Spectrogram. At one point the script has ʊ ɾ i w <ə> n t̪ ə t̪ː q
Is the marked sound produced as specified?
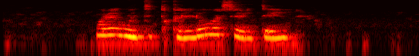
yes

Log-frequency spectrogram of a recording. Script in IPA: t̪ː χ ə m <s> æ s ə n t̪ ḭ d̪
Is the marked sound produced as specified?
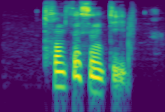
no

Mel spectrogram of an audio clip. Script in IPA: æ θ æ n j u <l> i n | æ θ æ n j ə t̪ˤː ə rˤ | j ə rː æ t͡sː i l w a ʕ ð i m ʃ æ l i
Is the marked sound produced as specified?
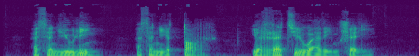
yes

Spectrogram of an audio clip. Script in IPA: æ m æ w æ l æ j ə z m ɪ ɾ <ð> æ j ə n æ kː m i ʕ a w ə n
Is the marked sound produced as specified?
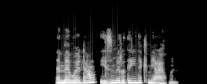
yes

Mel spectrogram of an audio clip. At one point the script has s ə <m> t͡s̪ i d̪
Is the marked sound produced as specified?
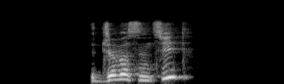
no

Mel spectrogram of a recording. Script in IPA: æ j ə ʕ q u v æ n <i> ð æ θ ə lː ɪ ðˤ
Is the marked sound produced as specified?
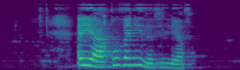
yes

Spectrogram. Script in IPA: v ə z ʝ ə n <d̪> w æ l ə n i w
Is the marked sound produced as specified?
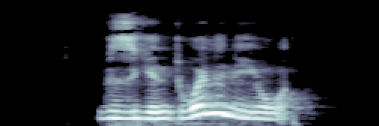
no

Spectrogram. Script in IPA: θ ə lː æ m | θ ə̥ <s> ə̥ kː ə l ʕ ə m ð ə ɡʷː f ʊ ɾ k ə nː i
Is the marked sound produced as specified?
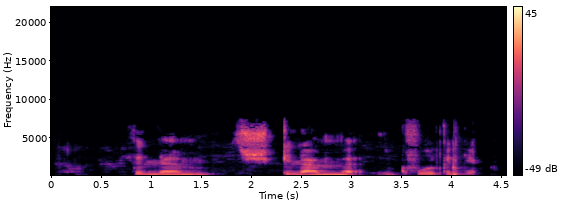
no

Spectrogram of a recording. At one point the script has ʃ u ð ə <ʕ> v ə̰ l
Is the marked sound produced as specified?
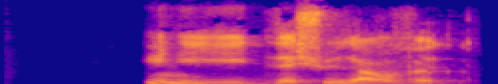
no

